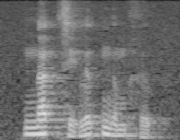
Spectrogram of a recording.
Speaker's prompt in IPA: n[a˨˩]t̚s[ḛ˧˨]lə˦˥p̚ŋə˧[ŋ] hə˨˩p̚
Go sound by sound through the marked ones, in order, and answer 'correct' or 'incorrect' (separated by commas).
incorrect, correct, incorrect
